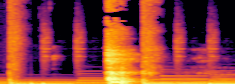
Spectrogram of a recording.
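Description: A woman coughs once, sharply, about a second in, over steady background music.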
